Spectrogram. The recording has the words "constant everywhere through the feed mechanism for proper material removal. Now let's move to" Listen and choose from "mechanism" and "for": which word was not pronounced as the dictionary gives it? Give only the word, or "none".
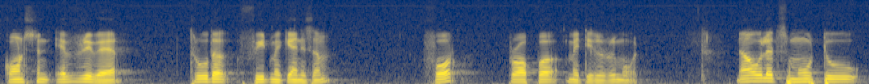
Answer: mechanism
